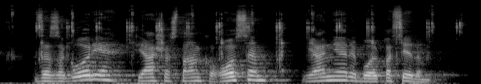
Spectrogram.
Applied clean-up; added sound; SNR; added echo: neural mask model Resemble Enhance denoiser.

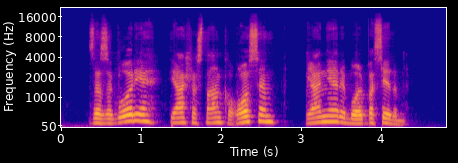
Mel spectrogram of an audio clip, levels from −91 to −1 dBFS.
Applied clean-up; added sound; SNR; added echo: neural mask model DeepFilterNet 3.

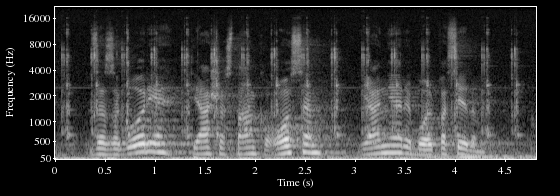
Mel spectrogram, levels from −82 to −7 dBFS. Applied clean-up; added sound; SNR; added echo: none; Clock; 1 dB; none.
